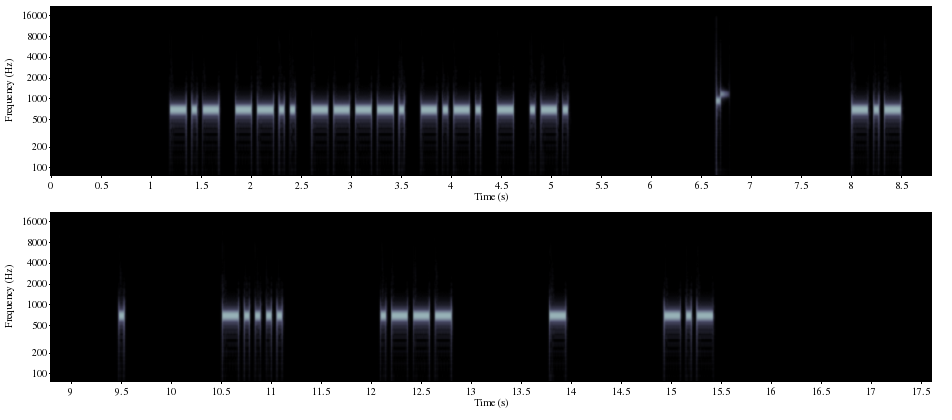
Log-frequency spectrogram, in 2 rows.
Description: Morse code, heard as a keyed tone, about 22 wpm, spaced as for 11 wpm, 700 Hz. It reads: KZ9CTR KE6JTK
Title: USA Call Signs - 6x Character Spacing - 22wpm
